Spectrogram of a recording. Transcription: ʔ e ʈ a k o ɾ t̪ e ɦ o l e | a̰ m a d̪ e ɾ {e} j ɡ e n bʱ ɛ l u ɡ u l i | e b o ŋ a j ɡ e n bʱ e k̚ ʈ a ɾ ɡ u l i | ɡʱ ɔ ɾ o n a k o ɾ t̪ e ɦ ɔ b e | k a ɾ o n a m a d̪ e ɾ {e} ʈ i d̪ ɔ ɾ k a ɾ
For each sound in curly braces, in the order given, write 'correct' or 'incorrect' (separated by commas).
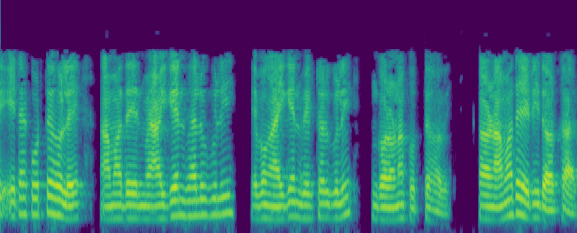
incorrect, correct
